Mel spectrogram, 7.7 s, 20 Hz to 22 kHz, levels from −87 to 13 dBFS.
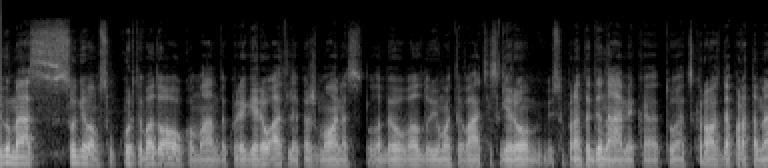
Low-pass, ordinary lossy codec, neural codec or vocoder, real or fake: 14.4 kHz; AAC, 96 kbps; vocoder, 48 kHz, 128 mel bands, Vocos; fake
